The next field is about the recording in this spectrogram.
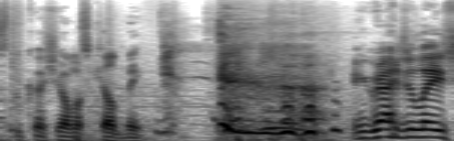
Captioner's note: all laughing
